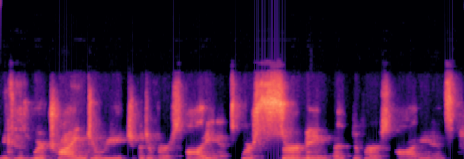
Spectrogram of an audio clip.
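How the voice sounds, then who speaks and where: A woman with a somewhat breathy, medium-pitched voice speaks at a moderate pace with lively intonation. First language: not English. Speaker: university privacy officer. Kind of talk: panel discussion.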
